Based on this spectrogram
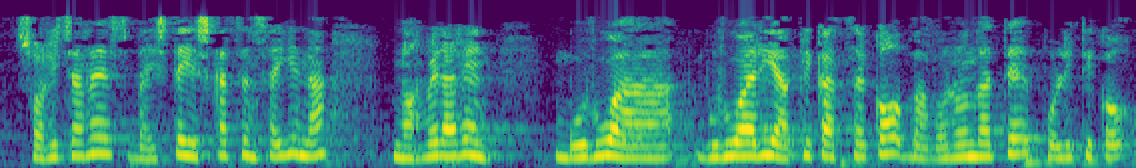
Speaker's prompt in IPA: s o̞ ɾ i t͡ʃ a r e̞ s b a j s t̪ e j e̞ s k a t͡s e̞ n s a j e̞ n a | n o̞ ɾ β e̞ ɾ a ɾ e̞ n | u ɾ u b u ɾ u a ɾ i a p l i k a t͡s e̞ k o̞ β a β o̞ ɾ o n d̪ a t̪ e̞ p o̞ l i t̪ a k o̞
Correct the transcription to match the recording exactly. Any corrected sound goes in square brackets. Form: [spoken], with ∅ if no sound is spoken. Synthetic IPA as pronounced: s o̞ ɾ i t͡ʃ a r e̞ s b a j s t̪ e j e̞ s k a t͡s e̞ n s a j e̞ n a | n o̞ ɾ β e̞ ɾ a ɾ e̞ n | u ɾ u b u ɾ u a ɾ i a p l i k a t͡s e̞ k o̞ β a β o̞ ɾ o n d̪ a t̪ e̞ p o̞ l i t̪ [i] k o̞

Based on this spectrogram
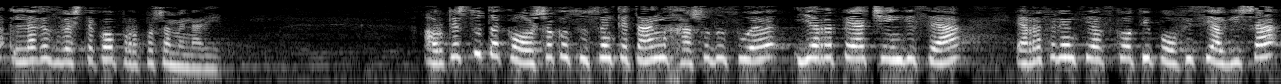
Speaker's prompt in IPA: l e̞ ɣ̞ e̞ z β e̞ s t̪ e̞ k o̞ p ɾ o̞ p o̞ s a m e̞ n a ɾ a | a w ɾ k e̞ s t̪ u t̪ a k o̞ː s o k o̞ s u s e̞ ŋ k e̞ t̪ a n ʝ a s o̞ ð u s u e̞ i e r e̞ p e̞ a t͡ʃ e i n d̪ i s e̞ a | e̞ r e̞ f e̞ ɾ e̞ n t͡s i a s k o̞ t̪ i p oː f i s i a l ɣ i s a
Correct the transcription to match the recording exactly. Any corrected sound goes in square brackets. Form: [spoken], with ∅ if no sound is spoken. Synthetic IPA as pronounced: l e̞ ɣ̞ e̞ z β e̞ s t̪ e̞ k o̞ p ɾ o̞ p o̞ s a m e̞ n a ɾ [i] | a w ɾ k e̞ s t̪ u t̪ a k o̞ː s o k o̞ s u s e̞ ŋ k e̞ t̪ a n ʝ a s o̞ ð u s u e̞ i e r e̞ p e̞ a t͡ʃ e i n d̪ i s e̞ a | e̞ r e̞ f e̞ ɾ e̞ n t͡s i a s k o̞ t̪ i p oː f i s i a l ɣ i s a

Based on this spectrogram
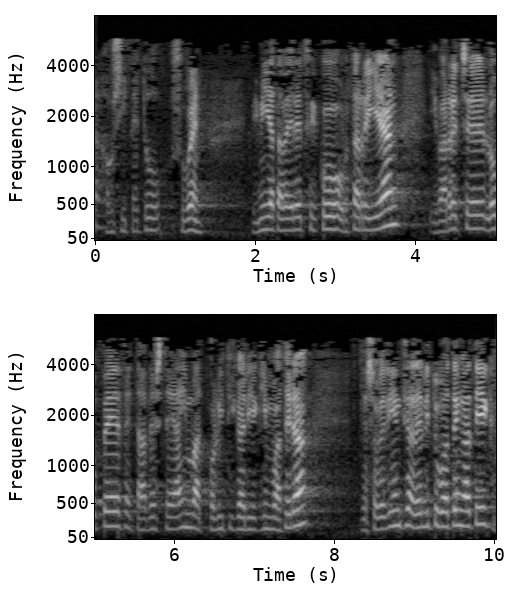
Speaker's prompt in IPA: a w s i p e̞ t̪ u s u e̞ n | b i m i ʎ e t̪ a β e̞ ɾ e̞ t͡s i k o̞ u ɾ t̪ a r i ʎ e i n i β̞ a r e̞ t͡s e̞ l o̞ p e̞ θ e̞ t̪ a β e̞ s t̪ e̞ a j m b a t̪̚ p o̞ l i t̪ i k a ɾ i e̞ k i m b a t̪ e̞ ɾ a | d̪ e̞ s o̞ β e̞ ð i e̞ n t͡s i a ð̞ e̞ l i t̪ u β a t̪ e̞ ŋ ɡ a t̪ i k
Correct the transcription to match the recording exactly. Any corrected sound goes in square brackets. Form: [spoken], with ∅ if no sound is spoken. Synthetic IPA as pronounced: a w s i p e̞ t̪ u s u e̞ n | b i m i ʎ [a] t̪ a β e̞ ɾ e̞ t͡s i k o̞ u ɾ t̪ a r i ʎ e [a] n i β̞ a r e̞ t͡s e̞ l o̞ p e̞ θ e̞ t̪ a β e̞ s t̪ e̞ a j m b a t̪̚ p o̞ l i t̪ i k a ɾ i e̞ k i m b a t̪ e̞ ɾ a | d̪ e̞ s o̞ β e̞ ð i e̞ n t͡s i a ð̞ e̞ l i t̪ u β a t̪ e̞ ŋ ɡ a t̪ i k

